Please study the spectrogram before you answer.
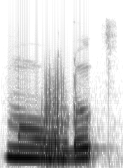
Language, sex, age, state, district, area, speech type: Telugu, female, 60+, Andhra Pradesh, East Godavari, rural, read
